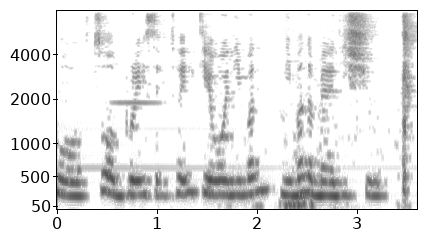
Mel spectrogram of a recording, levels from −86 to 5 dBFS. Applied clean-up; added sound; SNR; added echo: classical method spectral subtraction.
